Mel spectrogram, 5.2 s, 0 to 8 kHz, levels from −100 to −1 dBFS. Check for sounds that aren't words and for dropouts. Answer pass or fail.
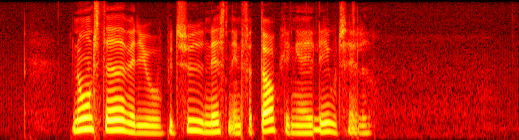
pass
